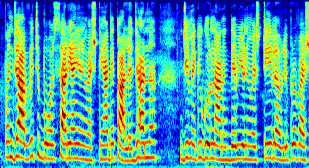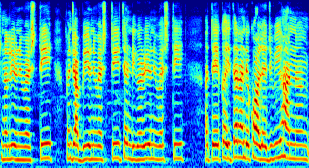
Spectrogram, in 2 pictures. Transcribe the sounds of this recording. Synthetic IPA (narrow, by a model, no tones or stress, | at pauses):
pəɲd͡ʒaːbʋɪt͡ʃbɔːt̪saːɾijãːjuːnɪʋəɾsɪ̥ʈiːãːət̪̬eːkaːled͡ʒɦən | d͡ʒɪʋẽːk̬ɪɡʊɾnaːnək̚d̪eːʋjuːnɪʋəɾsɪ̥ʈiːləʋliːpɾopʰɛːʃnəljuːnɪʋəɾsɪ̥ʈiː | pəɲd͡ʒaːbiːjuːnɪʋəɾsɪ̥ʈiːt͡ʃəɳɖiːɡəɽjuːnɪʋəɾsɪ̥ʈiː | ət̪eːkəiːt̪əɾãːd̪eːkɔːleːd͡ʒʋiːɦən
